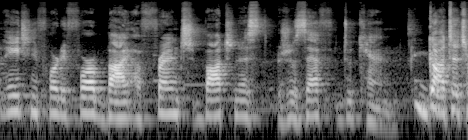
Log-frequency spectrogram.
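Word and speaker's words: Joseph Decaisne: was described in 1844 by a french botanist joseph ducan got it right this time let's pretend we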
